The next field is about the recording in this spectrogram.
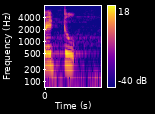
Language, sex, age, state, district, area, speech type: Telugu, female, 18-30, Telangana, Mahbubnagar, rural, read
